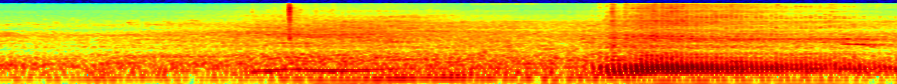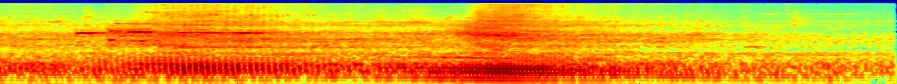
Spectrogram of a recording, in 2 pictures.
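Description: Motor vehicles passing on a road, their engine and tyre rumble swelling and fading three times over a steady traffic hum, loudest about a third of the way in.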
